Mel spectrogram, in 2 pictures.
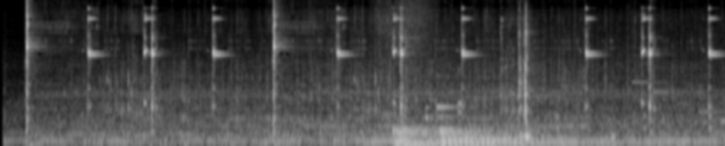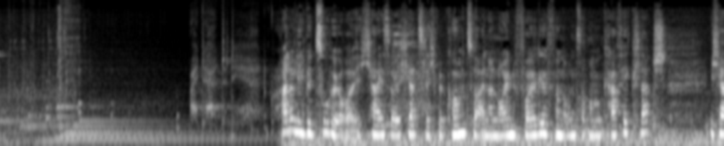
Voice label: Corporate Podcast; Kaffeeklatsch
